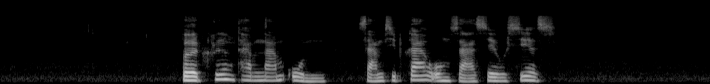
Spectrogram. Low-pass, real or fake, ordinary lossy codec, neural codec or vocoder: 9.9 kHz; fake; none; vocoder, 22.05 kHz, 80 mel bands, WaveNeXt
